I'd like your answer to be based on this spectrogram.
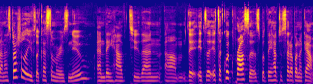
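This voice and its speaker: With a Uruguayan accent, a woman at fairly low pitch talks at a fairly quick pace. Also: very clean recording, silent background. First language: Spanish. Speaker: volunteer. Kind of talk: interview. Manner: halting, many fillers.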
